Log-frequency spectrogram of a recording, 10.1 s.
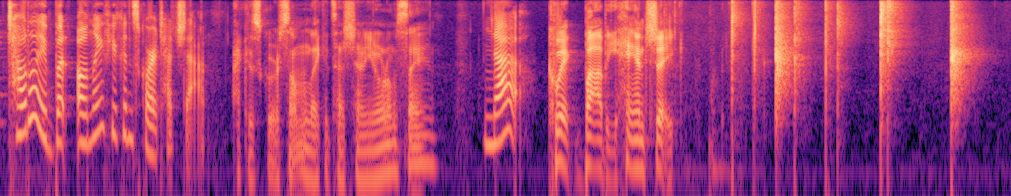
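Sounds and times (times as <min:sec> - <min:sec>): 
speech: 0:00.2 - 0:07.3
punches landing on skin: 0:07.2 - 0:09.8.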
